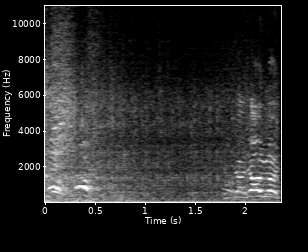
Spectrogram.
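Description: A man's voice trails off in the first half second, then a low, even background noise of an outdoor street scene, with the voice starting up again right at the end.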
